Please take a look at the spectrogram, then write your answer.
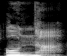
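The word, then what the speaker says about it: onna (女): The written Japanese kanji symbol for woman is pronounced onna and consists of three strokes, its ultimate appearance looking a bit like a stick figure.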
